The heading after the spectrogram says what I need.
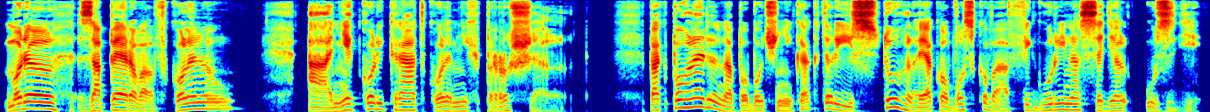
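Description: A man narrating an audiobook in an expressive storytelling manner. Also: medium pitch, creaky, dry recording, clean studio sound. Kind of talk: audiobook reading.

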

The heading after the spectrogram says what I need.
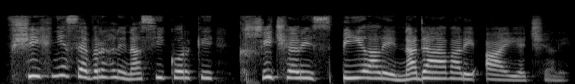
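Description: A woman narrating a children's animal story with a lively, expressive reading. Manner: lively expressive reading, dropping low for asides.

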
